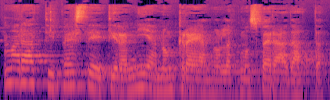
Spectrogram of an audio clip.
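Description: A woman's voice: low-pitched, animated, normal speed. An actress playing a prim, unimpressed young woman in a video game, dry and formal. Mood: annoyed. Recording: roomy reverb.

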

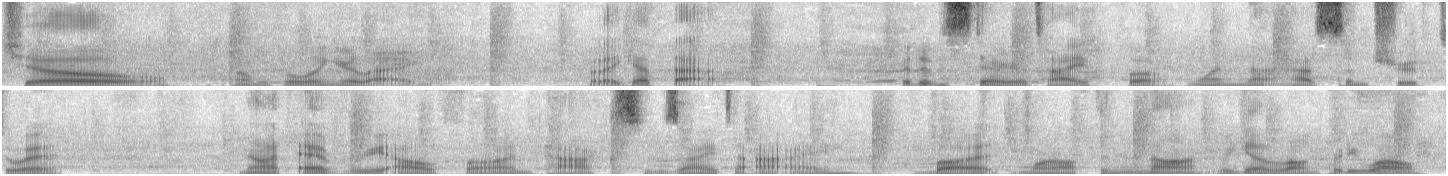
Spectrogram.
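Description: Unhurried and fairly low, with vocal fry and a darkish tone, a male performer delivers a scripted roleplay monologue as a cocky, easygoing male jaguar shifter and pack alpha. He teases in a relaxed way while party music plays behind.

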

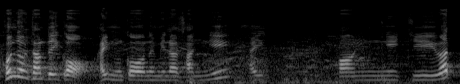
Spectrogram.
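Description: A man's voice: high voice, expressive, fast talker, over a noisy crowd, heavy background noise. A man performing a puppet show for children, playfully scolding his puppet and calling out to the audience.

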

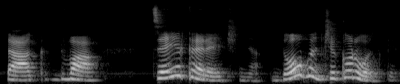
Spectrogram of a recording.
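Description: Woman teacher, middle-aged, higher voice, sing-song, clear articulation, preschool lesson. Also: sing-song. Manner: slow, clearly articulated, sing-song speech to small children.

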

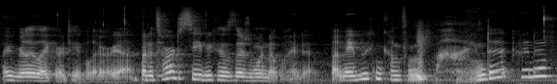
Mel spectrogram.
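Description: Talking fast with big swings in pitch, a woman in her twenties gushes through a casual tour of her small apartment's kitchen and living room, saying cute a lot. Her mid-range voice is creaky and dark in tone, and there's slight background noise.

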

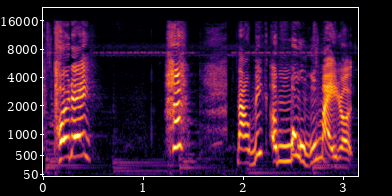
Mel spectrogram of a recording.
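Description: A woman's voice: very high voice, sing-song, a little fast, soft background music. An actress with a Southern Vietnamese accent playing a boastful, scheming friend who bossily lectures another woman. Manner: bossy, showy, lectures her friend. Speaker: actress in a comedy sketch.

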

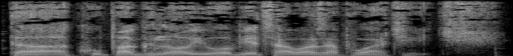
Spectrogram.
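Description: A man voicing a huge, brutish male soldier who bellows slow threats. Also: lowish voice, animated, slightly rough, no echo, studio quality, voice pushed up. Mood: bellowing threat.

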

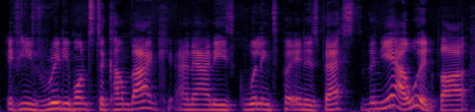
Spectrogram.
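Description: A man's voice: a little high, moderate pace. A young man co-hosting a football fan channel, talking casually in a small studio at a desk mic, getting worked up as he goes. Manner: animated, many restarts, gets heated. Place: small studio with brick wall. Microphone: desk microphone.

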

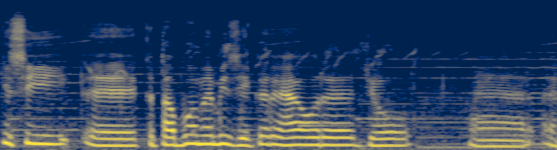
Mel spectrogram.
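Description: A man, guiding viewers outdoors in a casual vlog and explaining at length with many hesitant fillers. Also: high voice. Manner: louder and more energetic while walking through the brush. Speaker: travel vlogger. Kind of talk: casual tour-guide vlog. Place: outdoors in open scrubland by an old stone bridge.

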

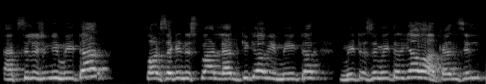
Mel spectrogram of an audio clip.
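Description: A man's voice: extremely high pitch, steady tone, normal speed, darkish tone. A man teaching physics in a classroom lecture. He asks the class questions and answers them himself, calling the students brother and kid.

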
